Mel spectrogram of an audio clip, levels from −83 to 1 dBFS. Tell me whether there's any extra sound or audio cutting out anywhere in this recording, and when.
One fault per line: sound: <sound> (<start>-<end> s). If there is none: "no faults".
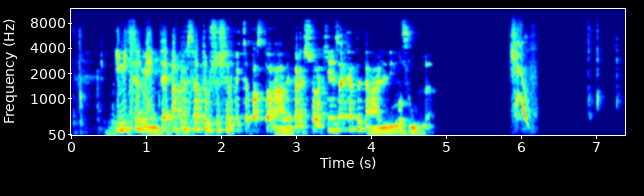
sound: sneeze (5.8-6.2 s)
